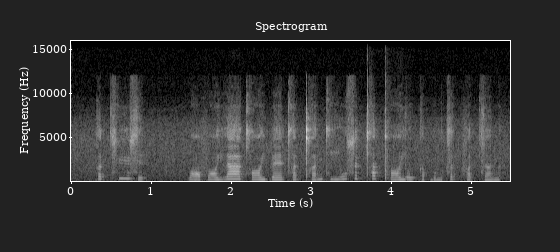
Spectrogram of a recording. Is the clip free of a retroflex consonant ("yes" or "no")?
yes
